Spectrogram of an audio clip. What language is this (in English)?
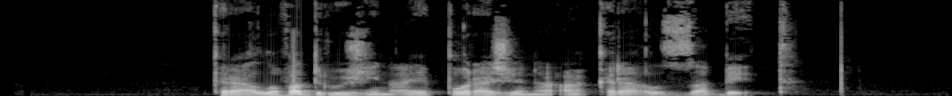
Czech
